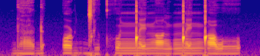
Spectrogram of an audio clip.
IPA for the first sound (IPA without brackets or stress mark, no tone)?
ɖʱ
